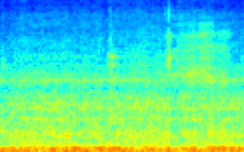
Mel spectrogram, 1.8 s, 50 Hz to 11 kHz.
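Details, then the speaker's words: Used car driven at about 10–20 km/h over a rough road after worn rubber suspension supports were replaced. Steady low road rumble with no knocks or clunks; suspension tight and quiet. "Nah, tidak ada suara, tidak ada suara glodak lotek, tidak ada suara-suara anehlah di sektor kaki-kaki."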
